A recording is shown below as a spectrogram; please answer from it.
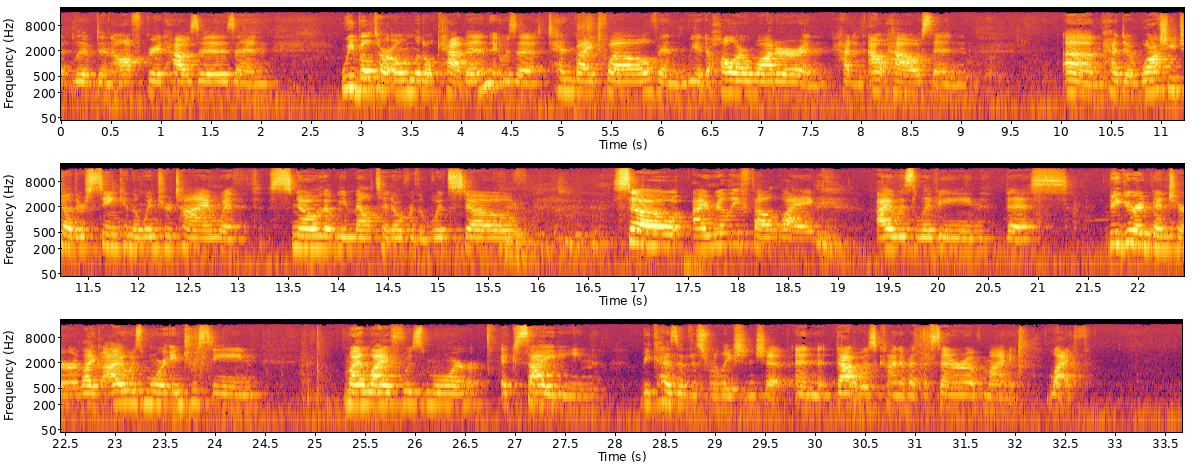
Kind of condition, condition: setting, live audience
